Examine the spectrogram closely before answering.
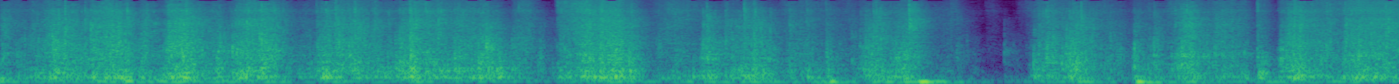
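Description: Kraft-paper facing of fiberglass insulation batts rustling and crinkling as it is pressed and tucked into wall stud bays, with a brief lull about five seconds in.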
